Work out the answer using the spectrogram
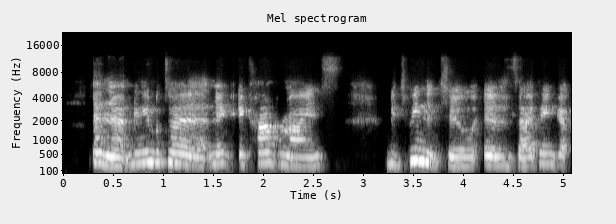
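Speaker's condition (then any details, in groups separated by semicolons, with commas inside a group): Down syndrome; studied public speaking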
